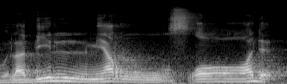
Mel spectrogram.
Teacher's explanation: ke-10 ah Namun karena ini setelah huruf rnya itu Huruf tebal Maka langsung dibaca tebal sejak ro seperti itu labil mirsod bukan labil mirs tidak sejak ro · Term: tafkhim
